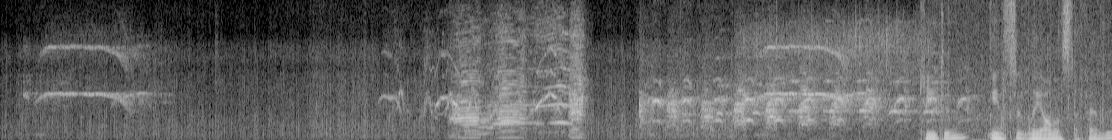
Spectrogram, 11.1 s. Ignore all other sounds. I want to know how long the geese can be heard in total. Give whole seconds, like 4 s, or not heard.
6 s.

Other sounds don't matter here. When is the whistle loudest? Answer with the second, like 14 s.
8 s.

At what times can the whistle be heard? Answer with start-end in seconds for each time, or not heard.
0.2-2.2, 7.5-8.7.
